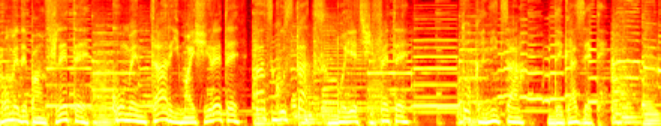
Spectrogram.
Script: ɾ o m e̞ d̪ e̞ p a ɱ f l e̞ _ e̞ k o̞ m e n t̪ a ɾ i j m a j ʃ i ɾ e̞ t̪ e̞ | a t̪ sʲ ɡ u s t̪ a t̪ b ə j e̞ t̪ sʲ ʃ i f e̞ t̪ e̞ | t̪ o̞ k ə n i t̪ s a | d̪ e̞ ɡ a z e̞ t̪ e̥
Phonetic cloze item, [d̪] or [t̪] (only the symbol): t̪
